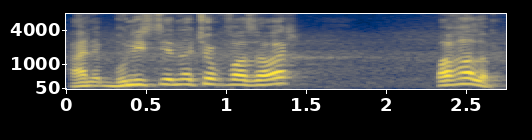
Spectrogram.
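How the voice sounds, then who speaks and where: Fairly quick and high-pitched, a Turkish gamer in his 20s gives excitable play-by-play of a mobile football match. He's fired up, spurring his team on while trash-talking his opponent.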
